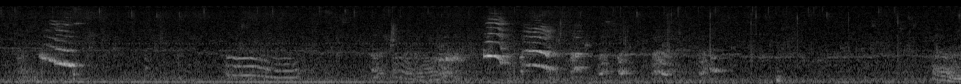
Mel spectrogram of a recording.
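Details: Three-week-old Labrador Retriever puppies giving high, wavering whimpers and squeaky whines that slide down in pitch, several short cries following one another, with a low steady hum beneath.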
